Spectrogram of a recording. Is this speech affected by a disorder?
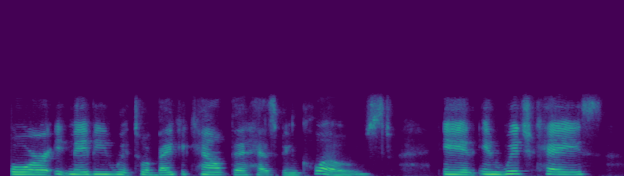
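No.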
